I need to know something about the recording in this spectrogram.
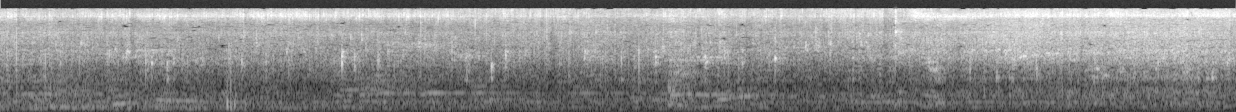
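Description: Sliced onions frying in hot oil in an iron kadai: a steady, quiet sizzle with light scattered crackles.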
